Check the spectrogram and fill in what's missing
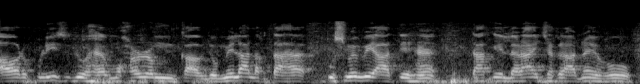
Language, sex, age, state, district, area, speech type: Urdu, male, 60+, Bihar, Darbhanga, rural, spontaneous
